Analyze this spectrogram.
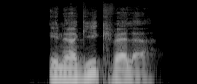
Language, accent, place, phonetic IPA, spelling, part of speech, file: German, Germany, Berlin, [enɛʁˈɡiːˌkvɛlə], Energiequelle, noun, De-Energiequelle.ogg
- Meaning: energy source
